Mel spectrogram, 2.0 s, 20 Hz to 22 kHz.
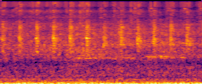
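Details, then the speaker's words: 2006 GMC Sierra 2500HD, engine knocking on arrival, stored crank sensor code, barely runs and nearly stalls: steady idle with a sharp, regular internal knock about five or six per second; the owner plans to replace the crank sensor. "i'll start her up here knocking away"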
